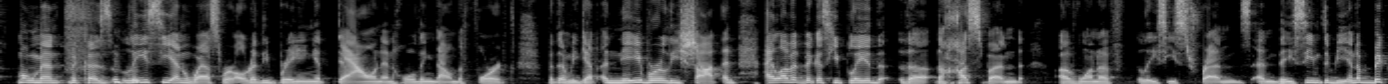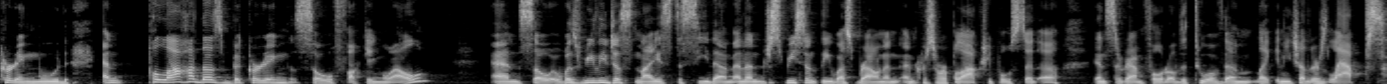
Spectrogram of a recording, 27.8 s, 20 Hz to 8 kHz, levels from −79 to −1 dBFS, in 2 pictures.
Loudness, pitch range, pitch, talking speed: -20 LUFS, 140-180 Hz, 155 Hz, 190 wpm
